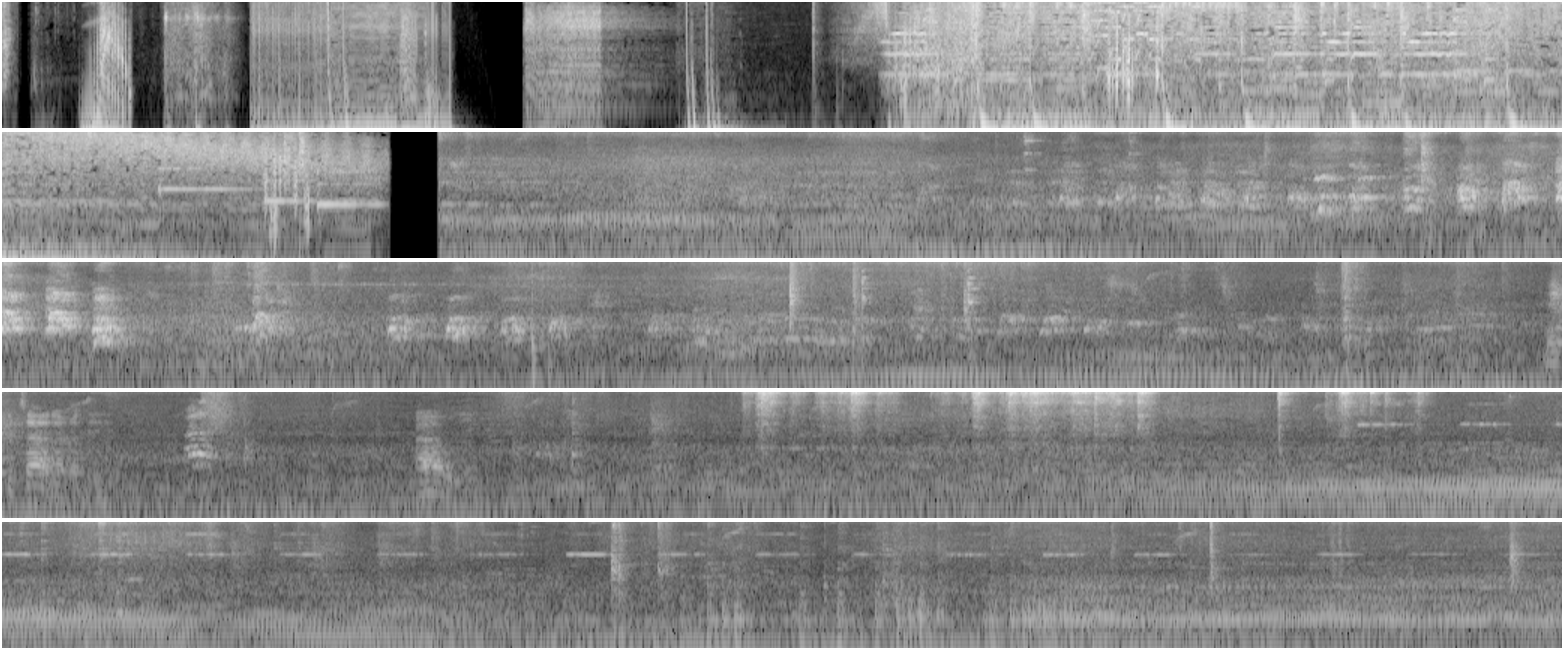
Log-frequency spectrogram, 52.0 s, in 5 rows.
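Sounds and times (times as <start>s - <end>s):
dog barking: 16.4s - 30.8s
dishes and utensils clattering: 26.0s - 28.6s, 34.8s - 39.2s.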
